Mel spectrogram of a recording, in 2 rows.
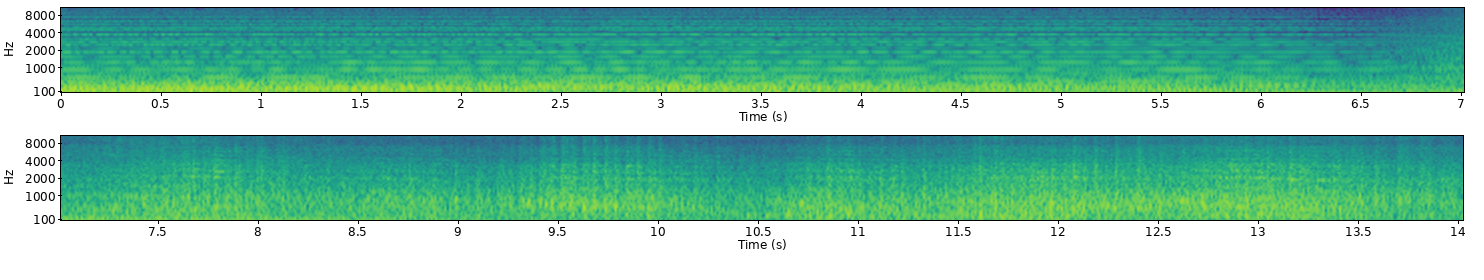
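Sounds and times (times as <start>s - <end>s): low drone: 0.0s - 11.9s
rushing rattling noise: 6.7s - 14.0s.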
